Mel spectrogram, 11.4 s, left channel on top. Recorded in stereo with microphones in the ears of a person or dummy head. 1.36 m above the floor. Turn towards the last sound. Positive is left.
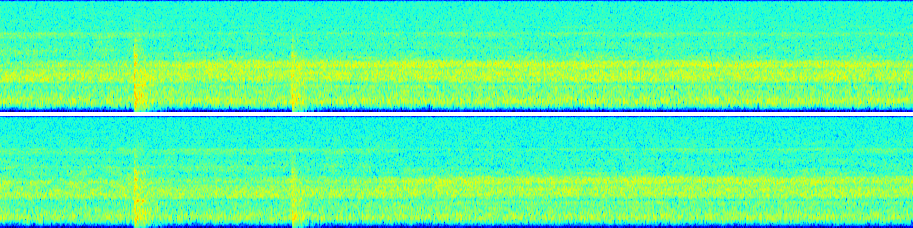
turn(degrees=5)  # may be behind; listen again after turning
